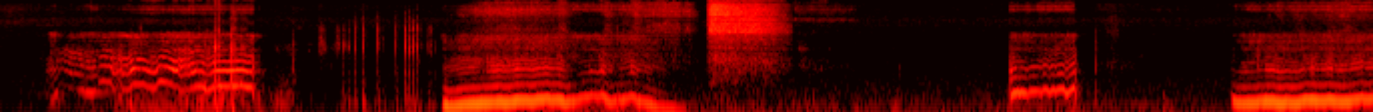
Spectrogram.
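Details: Sleeping bulldog snoring: loud, rough, whistling snores repeating with each breath, separated by quieter snorting.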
